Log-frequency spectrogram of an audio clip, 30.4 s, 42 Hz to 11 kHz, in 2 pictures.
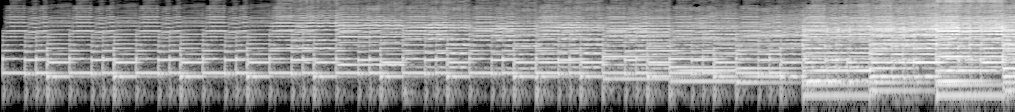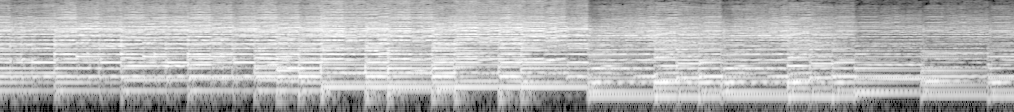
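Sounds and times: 
piano quintet playing: 0.0s - 30.4s.

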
